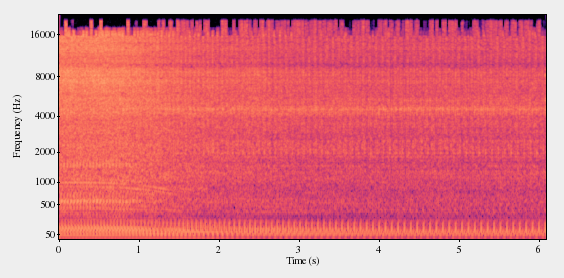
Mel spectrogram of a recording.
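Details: Briggs & Stratton Intek V-twin newly swapped into a mower replacing a blown Kohler Courage: settles from a rev to steady low thumping idle with faint hunting; slight surge expected to clear with fresh gas.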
